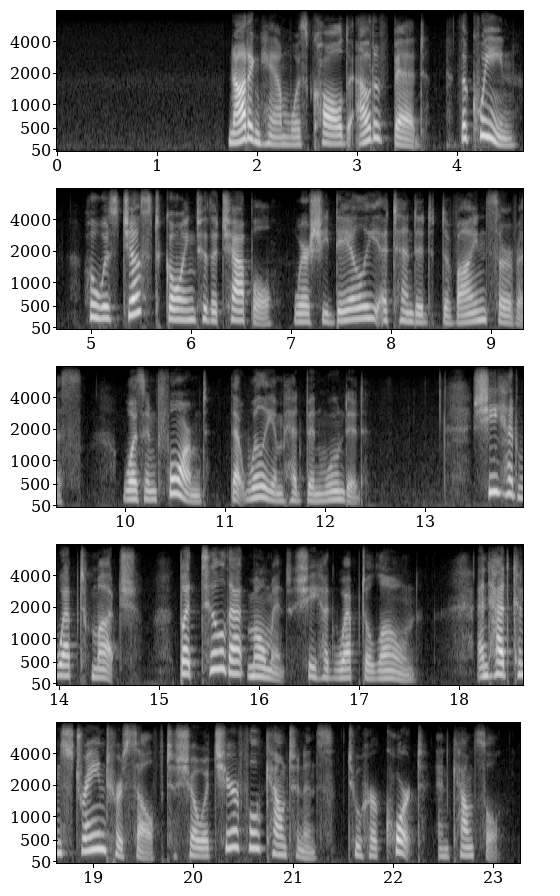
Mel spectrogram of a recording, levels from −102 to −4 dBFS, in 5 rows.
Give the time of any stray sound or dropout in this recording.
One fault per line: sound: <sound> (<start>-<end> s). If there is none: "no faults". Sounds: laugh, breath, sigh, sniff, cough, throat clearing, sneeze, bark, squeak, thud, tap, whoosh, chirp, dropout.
no faults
